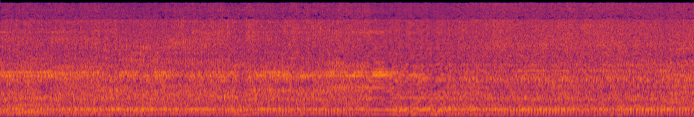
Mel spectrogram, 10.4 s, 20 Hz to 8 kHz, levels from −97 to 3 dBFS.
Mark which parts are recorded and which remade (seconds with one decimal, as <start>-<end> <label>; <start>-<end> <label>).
0.0-5.5 recorded; 5.5-6.7 remade; 6.7-10.4 recorded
